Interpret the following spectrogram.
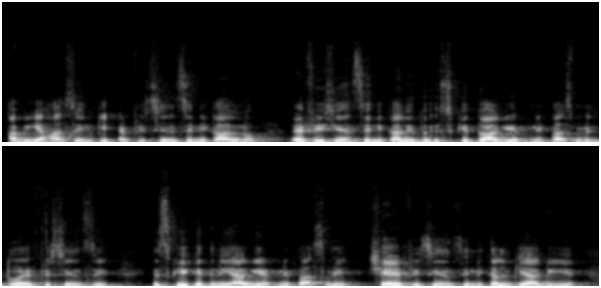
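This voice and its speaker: A man's voice: on the high side, normal speed. Man explaining maths problems step by step. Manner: explains step by step, asks questions then answers them. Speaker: maths teacher. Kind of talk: exam-prep maths lesson.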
